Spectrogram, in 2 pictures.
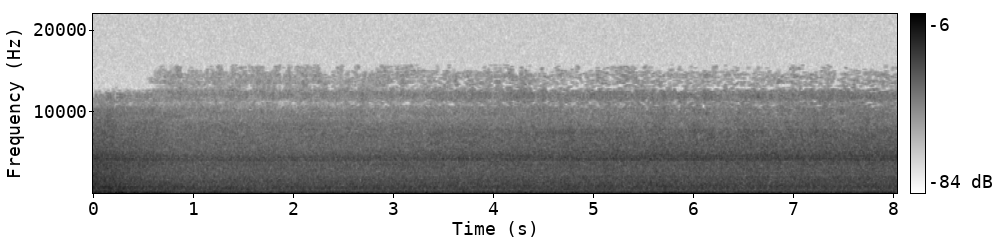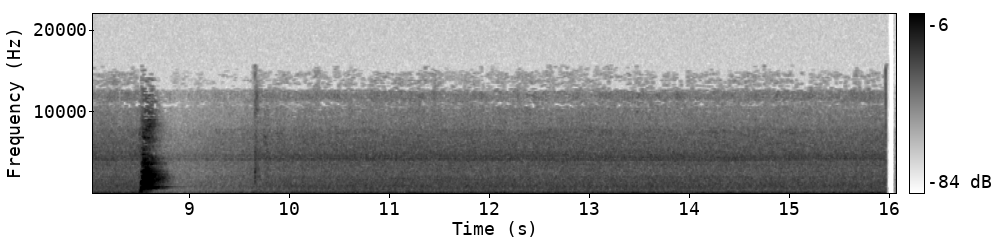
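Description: A steady low hum runs throughout, and about halfway through a dog gives a single short, high yip.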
